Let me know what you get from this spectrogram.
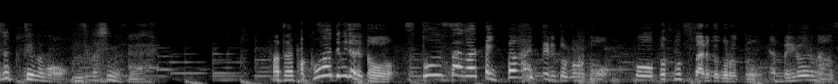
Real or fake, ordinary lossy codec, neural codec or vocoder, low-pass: fake; none; codec, 44.1 kHz, 2.6 kbps, DAC; 7.2 kHz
